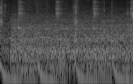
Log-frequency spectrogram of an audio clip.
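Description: Steady, even rumbling noise from a gas stove burner still lit under the cooking pot.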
